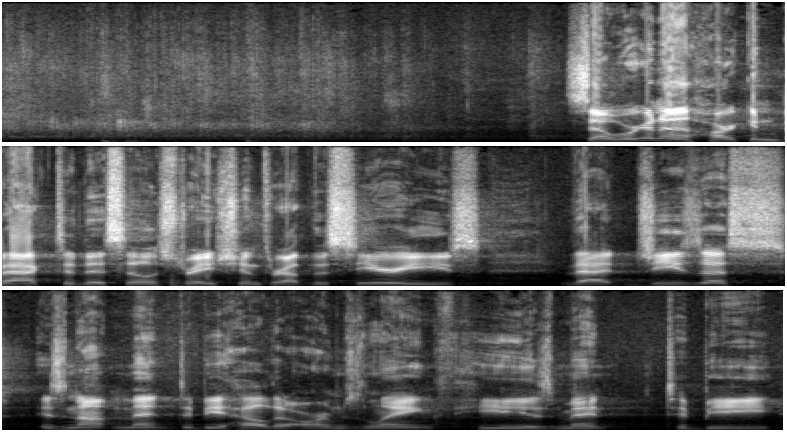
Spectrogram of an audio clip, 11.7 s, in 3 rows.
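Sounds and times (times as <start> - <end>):
faint applause from a church audience: 0.0 - 2.3
speech: 2.9 - 11.7.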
